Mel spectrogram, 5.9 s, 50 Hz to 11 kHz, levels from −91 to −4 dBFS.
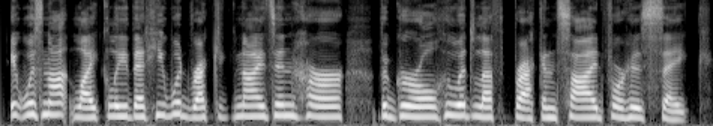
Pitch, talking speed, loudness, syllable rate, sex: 225 Hz, 190 wpm, -17 LUFS, 5.0 syllables/s, female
